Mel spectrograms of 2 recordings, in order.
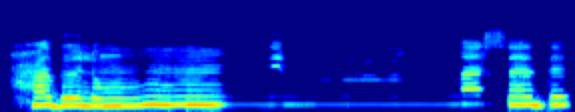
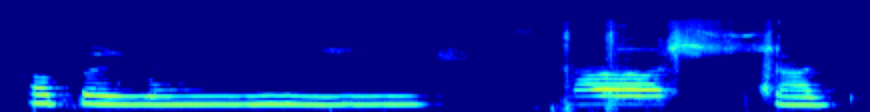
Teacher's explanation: So these are the two places where we have to merge the sound of noon into the following mushaddad letter, okay? And hold the nasal sound for 2 seconds. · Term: idgham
